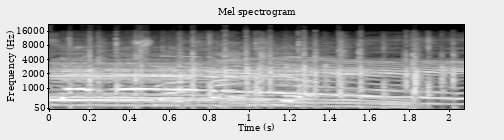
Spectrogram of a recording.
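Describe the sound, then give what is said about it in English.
An audience claps for a guest musician, a rapid dense patter of hands. The clapping stays loud and steady alongside a sustained sliding tone that drifts downward in pitch. “Now we're going to clap for you too.”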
